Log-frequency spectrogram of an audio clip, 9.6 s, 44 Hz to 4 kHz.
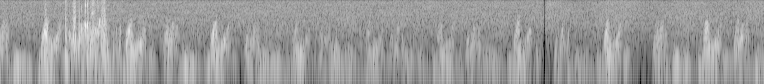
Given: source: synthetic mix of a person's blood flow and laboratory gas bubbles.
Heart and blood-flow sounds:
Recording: Doppler ultrasound of blood flow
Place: precordium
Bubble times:
0.77-1.54 s: bubbles
From the record:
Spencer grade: 1 (occasional bubble signal discernible with the cardiac motion signal, with majority of cardiac periods free of bubbles)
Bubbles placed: only in the low amplitude regions of the cardiac cycle

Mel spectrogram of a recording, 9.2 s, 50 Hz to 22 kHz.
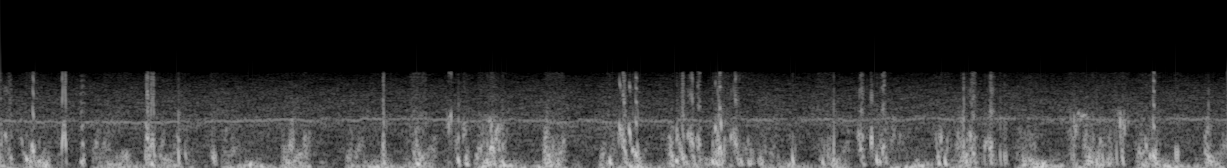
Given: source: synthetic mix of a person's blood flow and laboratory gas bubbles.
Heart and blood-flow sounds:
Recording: Doppler ultrasound of blood flow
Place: precordium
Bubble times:
0.00-0.39 s: bubbles
0.43-0.53 s: bubbles
0.59-0.66 s: bubbles
0.78-0.99 s: bubbles
1.06-1.21 s: bubbles
1.31-1.46 s: bubbles
1.56-1.66 s: bubbles
2.10-2.35 s: bubbles
2.83-2.94 s: bubbles
3.07-3.20 s: bubbles
3.33-3.83 s: bubbles
4.05-4.24 s: bubbles
4.54-4.86 s: bubbles
5.03-5.75 s: bubbles
5.92-6.00 s: bubbles
6.12-6.30 s: bubbles
6.42-6.70 s: bubbles
6.99-7.59 s: bubbles
7.64-7.83 s: bubbles
8.00-8.47 s: bubbles
8.51-8.73 s: bubbles
8.79-8.88 s: bubbles
9.03-9.11 s: bubbles
9.17-9.21 s: bubbles
From the record:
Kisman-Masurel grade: 243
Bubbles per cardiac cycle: several, 3 to 8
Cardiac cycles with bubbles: 100%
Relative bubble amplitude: loud (0.450 to 0.775)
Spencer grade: 3 (all of the cardiac periods contain showers or single bubble signals, but not dominating or overriding the cardiac motion signals)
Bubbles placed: anywhere in the cardiac cycle

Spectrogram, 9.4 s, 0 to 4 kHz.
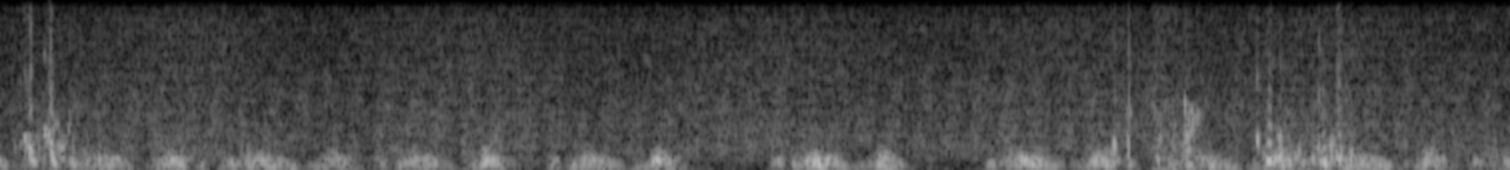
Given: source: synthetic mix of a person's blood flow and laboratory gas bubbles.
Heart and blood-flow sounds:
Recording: Doppler ultrasound of blood flow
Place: precordium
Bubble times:
0.06-0.57 s: bubbles
6.94-7.11 s: bubbles
7.20-7.54 s: bubbles
7.83-8.48 s: bubbles
From the record:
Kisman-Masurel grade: 223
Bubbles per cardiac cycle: several, 3 to 8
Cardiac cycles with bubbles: 10 to 50%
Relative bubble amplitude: loud (0.450 to 0.775)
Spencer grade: 2 (many but less than half of the cardiac periods contain bubble signals, singularly or in groups)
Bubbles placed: anywhere in the cardiac cycle

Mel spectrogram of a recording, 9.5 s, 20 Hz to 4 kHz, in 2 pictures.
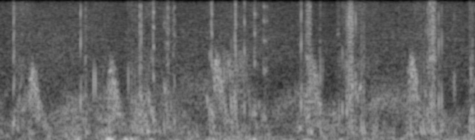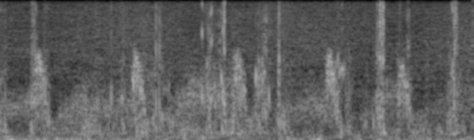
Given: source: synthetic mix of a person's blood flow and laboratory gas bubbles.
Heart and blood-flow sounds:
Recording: Doppler ultrasound of blood flow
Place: subclavian vein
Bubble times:
0.00-0.36 s: bubbles
0.80-1.17 s: bubbles
1.26-1.86 s: bubbles
2.05-2.73 s: bubbles
2.97-3.27 s: bubbles
3.37-3.81 s: bubbles
4.08-4.66 s: bubbles
4.71-4.88 s: bubbles
5.05-5.29 s: bubbles
5.71-5.77 s: bubbles
5.84-5.92 s: bubbles
5.96-6.05 s: bubbles
6.08-6.53 s: bubbles
6.75-7.23 s: bubbles
7.29-7.72 s: bubbles
8.08-8.32 s: bubbles
8.35-8.68 s: bubbles
8.73-8.77 s: bubbles
8.82-8.90 s: bubbles
9.09-9.45 s: bubbles
From the record:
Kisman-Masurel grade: 242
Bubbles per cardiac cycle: several, 3 to 8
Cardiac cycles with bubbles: 100%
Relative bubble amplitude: moderate (0.250 to 0.450)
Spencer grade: 3 (all of the cardiac periods contain showers or single bubble signals, but not dominating or overriding the cardiac motion signals)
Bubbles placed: anywhere in the cardiac cycle

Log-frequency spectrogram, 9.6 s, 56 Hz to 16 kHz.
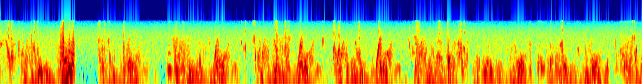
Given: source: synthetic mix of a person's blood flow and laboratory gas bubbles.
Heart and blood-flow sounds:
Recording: Doppler ultrasound of blood flow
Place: precordium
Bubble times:
0.00-0.63 s: bubbles
1.45-1.75 s: bubbles
2.48-2.86 s: bubbles
2.96-3.15 s: bubbles
3.58-3.71 s: bubbles
3.75-3.92 s: bubbles
4.04-4.38 s: bubbles
4.80-4.88 s: bubbles
4.96-5.15 s: bubbles
5.29-5.45 s: bubbles
6.11-7.05 s: bubbles
7.92-7.98 s: bubbles
8.04-8.51 s: bubbles
8.64-8.71 s: bubbles
9.07-9.16 s: bubbles
9.20-9.56 s: bubbles
From the record:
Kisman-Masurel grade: 232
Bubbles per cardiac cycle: several, 3 to 8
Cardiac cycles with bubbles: 50 to 99%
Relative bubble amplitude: moderate (0.250 to 0.450)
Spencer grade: 3 (all of the cardiac periods contain showers or single bubble signals, but not dominating or overriding the cardiac motion signals)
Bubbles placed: only in the low amplitude regions of the cardiac cycle

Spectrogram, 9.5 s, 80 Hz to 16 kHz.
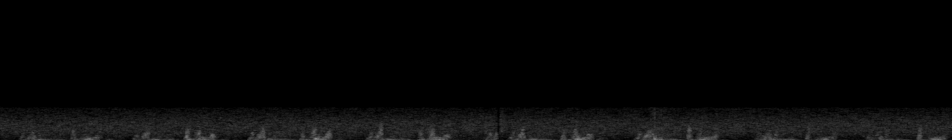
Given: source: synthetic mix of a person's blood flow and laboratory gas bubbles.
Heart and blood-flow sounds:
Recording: Doppler ultrasound of blood flow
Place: precordium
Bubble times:
6.50-6.66 s: bubbles
From the record:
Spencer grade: 2 (many but less than half of the cardiac periods contain bubble signals, singularly or in groups)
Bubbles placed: only in the low amplitude regions of the cardiac cycle

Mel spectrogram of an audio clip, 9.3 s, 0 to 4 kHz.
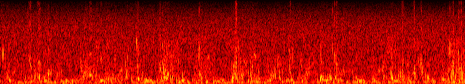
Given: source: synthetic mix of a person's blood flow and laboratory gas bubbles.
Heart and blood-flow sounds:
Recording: Doppler ultrasound of blood flow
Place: precordium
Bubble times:
0.01-0.18 s: bubbles
0.52-1.02 s: bubbles
1.59-2.30 s: bubbles
2.47-2.88 s: bubbles
3.14-3.71 s: bubbles
3.89-4.31 s: bubbles
4.58-5.23 s: bubbles
5.45-5.64 s: bubbles
5.75-5.88 s: bubbles
6.36-6.88 s: bubbles
7.61-8.60 s: bubbles
8.92-9.31 s: bubbles
From the record:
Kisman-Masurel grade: 243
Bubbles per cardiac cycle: several, 3 to 8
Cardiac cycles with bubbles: 100%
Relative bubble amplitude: loud (0.450 to 0.775)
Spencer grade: 3 (all of the cardiac periods contain showers or single bubble signals, but not dominating or overriding the cardiac motion signals)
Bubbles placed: anywhere in the cardiac cycle

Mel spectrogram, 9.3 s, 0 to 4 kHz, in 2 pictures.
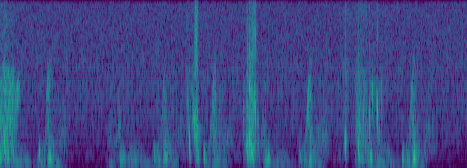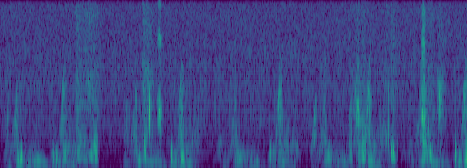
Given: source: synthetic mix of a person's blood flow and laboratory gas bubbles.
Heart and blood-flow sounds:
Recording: Doppler ultrasound of blood flow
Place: precordium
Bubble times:
0.00-0.21 s: bubbles
1.86-2.03 s: bubbles
2.43-2.60 s: bubbles
3.43-3.50 s: bubbles
3.55-3.83 s: bubbles
5.42-5.67 s: bubbles
6.09-6.21 s: bubbles
6.25-6.31 s: bubbles
8.15-8.38 s: bubbles
8.52-8.65 s: bubbles
8.88-9.14 s: bubbles
From the record:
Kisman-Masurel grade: 233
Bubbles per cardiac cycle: several, 3 to 8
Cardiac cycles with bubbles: 50 to 99%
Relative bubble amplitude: loud (0.450 to 0.775)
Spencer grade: 3 (all of the cardiac periods contain showers or single bubble signals, but not dominating or overriding the cardiac motion signals)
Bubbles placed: only in the low amplitude regions of the cardiac cycle

